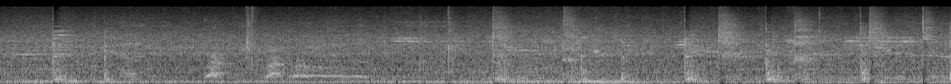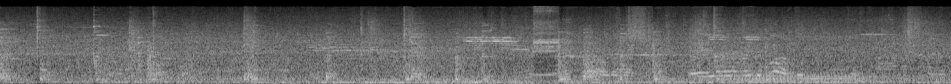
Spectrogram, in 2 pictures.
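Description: Heavy cleaver chopping beef on a wooden chopping block: irregular sharp knocks, roughly one every half second to a second. A steady low hum runs underneath.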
